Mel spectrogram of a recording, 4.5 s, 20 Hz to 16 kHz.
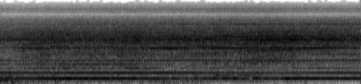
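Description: Roban 600-size Hughes MD500 scale RC helicopter hovering low at its highest head speed, about 1600 rpm. Its rotor and drive give a steady whine over a wash of rotor noise.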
